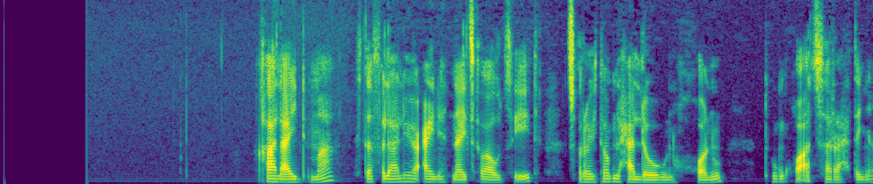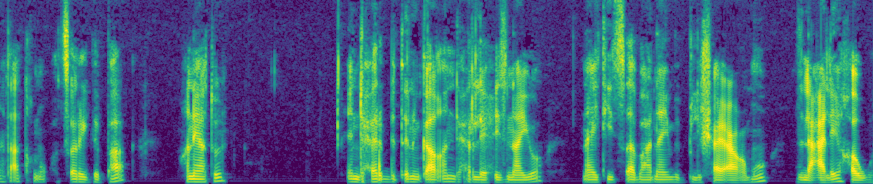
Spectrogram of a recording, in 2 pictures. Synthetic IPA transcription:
kʰalʔajd̪ɨmːaz̥ɨt̪ʰɐfɐlalɐjuʕajnɐt̪najt͡sʼɐβawt͡sʼɨ̰ʔit̪ | t͡sʼɨɾot̪ʰo̞mlɨħalːɐwuwɨnxɨ̥xo̞nu | t̪ʼɨŋkʷʼuxʼa̰t̪sɐrːaħt̪ʰɐɲːat̪ʰa̰t̪kʰɨnɨkʼot͡sʼɨɾjɪɡɨbːa | mɨxnijat̪ʰun | ɨnd̪ɨħɨɾbɨt̪ʼɨnɨkʼa̰χʼɨ̰nd̪ɨħɨɾlɐjħiznajːo̞ | nʔajt̪ʰit͡sʼɐβanajmɨbɨlɨʃajʕa̰χʼmu | zɨlʕalɐjɪxɐwːʊn

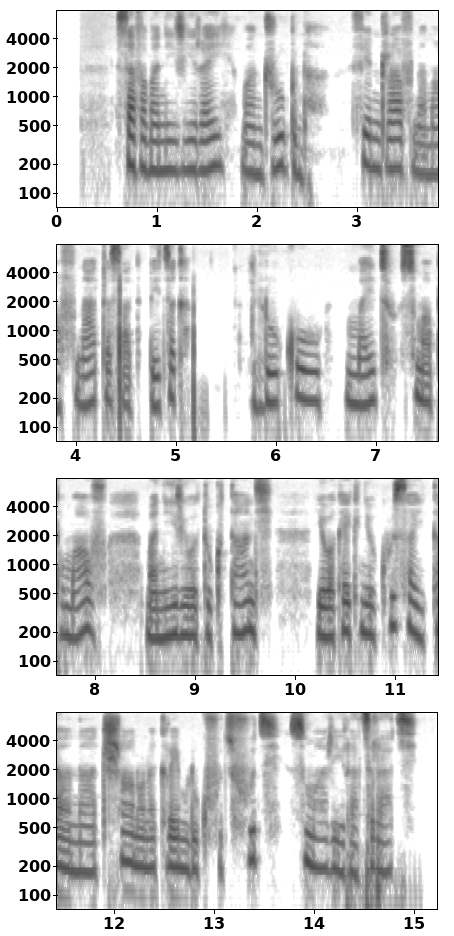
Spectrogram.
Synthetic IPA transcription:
z̥avəmaniɾiɾajmaɳɖ͡ʐubinə̥ | fenuravinəmafunaʈ͡ʂəsa̰d̪ib̥et͡sakə̥ | milukʰu | majt͡su̥simapimavu̥maniɾewat̪uku̥t̪and̪i̥ | ewakajkinewkusəit̪anaʈ͡ʂi̥ʃanwanakirajmiluku̥fut͡si̥fut͡si̥simaɾirat͡sirat͡si̥

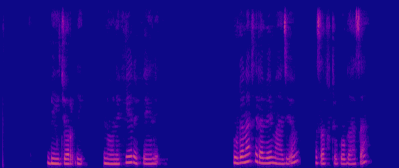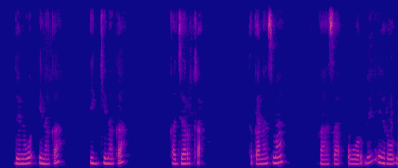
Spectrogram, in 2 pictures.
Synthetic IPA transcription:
biːd͡ʒoɾɗi | nɔnɛfɛɾɛfɛːɾɛ | ɗudɔnafiɾabɛmad͡ʒiʔɔn | hasafu̥tuɡɔɡasa | ndɛnwoɗinaka | ɗiɡːinaka | kad͡ʒaɾtʰa̰ | ɗakanasma | ɡ̥aːsawɔɾbɛːɾɔːɓɛ

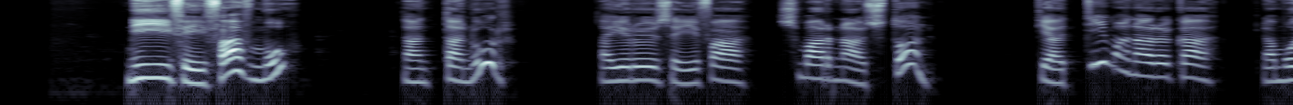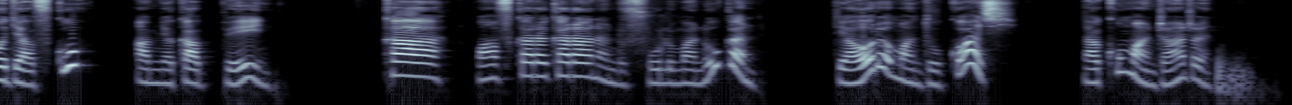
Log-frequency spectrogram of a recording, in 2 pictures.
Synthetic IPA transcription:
niveivavimu | nanit̪anuɾu̥ | naiɾezajefə | sumaɾinaz̥i̥t̪onə̥ | d̪̥eat̪imanaɾakə | lamod̪iavu̥ku | aminakabib̥eini̥ | ka | wanfi̥kaɾakaɾanəniv̥ulumanukanə̥ | d̪̥eawɾewmand̪ukazi̥ | nakumaɳɖ͡ʐaɳɖ͡ʐanə̥

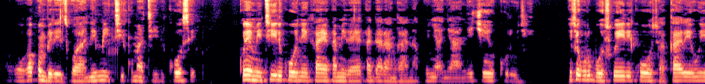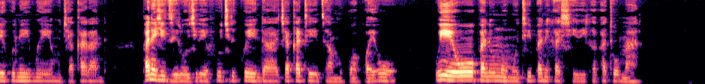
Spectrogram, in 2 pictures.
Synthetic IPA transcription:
aɡawkako̞mbe̞ɾe̞d͡zwane̞mitʰikumadʱiʋiko̞se̞ | kune̞mitiːɾikuo̞ne̞kajakamiɾajakaɗaɾaŋɡanakuɲaɲane̞t͡ʃekuɾud͡ʒi | ne̞t͡ʃe̞kuruɓo̞ʃwe̞iɾiko̞ʐakaɾe̞uje̞kune̞imwe̞jemud͡ʒakaɾaːnda | pane̞t͡ʃid͡ziro̞t͡ʃire̞fut͡ʃirikue̞ndat͡ʃakate̞d͡zamuɡʱwaɡʱwaiwowo | uje̞wo̞pane̞umwe̞mutʰipane̞kaʃirikakato̞maːra

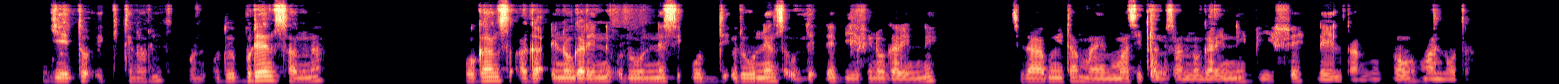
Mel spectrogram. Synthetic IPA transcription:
d͡ʒeːt̪ːɔʔɪkːɪ̥t̪ɪnɔɾɪ | d̪bʊd̪ensɐnːɐ | wɔɡansɐʔɐɡɐʔːɪnɔɡɐɾɪnːɪʊd̪uːnɛsdʊd̪uːnːɛːnsɐ̰ʊ̰d̪ːɪᶑɛbiːfɪnɔɡɐɾɪnːɪ | sɪd̪aːbʊɪt̪ɐmɐjɛmːasɪt̪ʼɐmsɐnːɔɡɐɾɪnːɪbiːfːɛle̞ːlt̪ɐnːʊnoːmɐnːɔːt̪ɐ̥

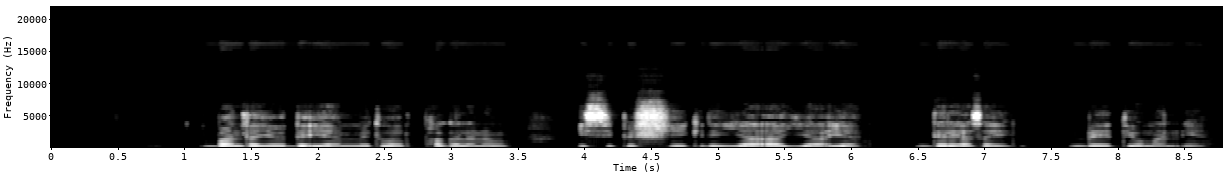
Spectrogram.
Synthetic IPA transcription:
bɐnt̪ːɐjod̪ɛʔɪjɐmɛt̪ʊwapʰɐɡɐlɐnɐw | ɪsːɪpːɛʃiːkʼːɪd̪ɪjaːʔa̰jaːʔɪjɐ | d̪ɛɾɛʔɐ̰sɐj | be̞ːt̪ːɪjɔmɐnʔɪ̰jɐ

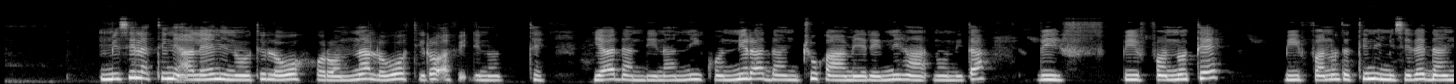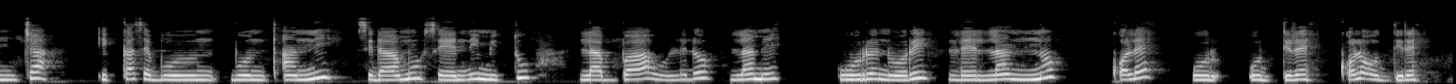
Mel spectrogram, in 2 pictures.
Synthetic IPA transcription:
mɪsɪlɛt̪ːɪnɪɐle̞ːnɪnoːt̪ɪlɔwɔhɔɾɔnːɐlɔwɔt̪ɪɾɔɐfɪ̰ᶑɪnɔt̪ːɛ | jaːd̪ɐnd̪inɐnːɪkɔnːɪɾɐd̪ɐnt͡ʃːʊkaːmeːɾɛnːɪhaːnonɪt̪ɐ | biːfːɐnːɔt̪ɛ | biːfːɐnːɔt̪ɛt̪ːɪnɪmɪsɪlɛd̪ɐnt͡ʃːɐ | ɪkːɐsɛ | bʊnt̪ʼɐnːɪ | sɪd̪aːmʊse̞ːnːɪmɪt̪ːʊ | lɐbːaːhʊlːɛd̪ɔlɐmɛ | uːrːɛnoːɾɪleːlːɐnːɔ | kʼɔlɛ | ʊd̪ːɪɾɛ | kʼɔlɔʊd̪ːɪɾɛ

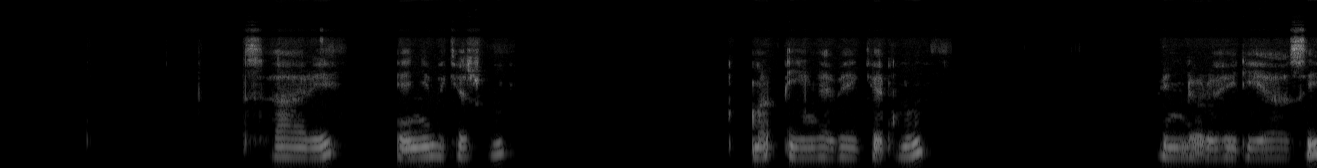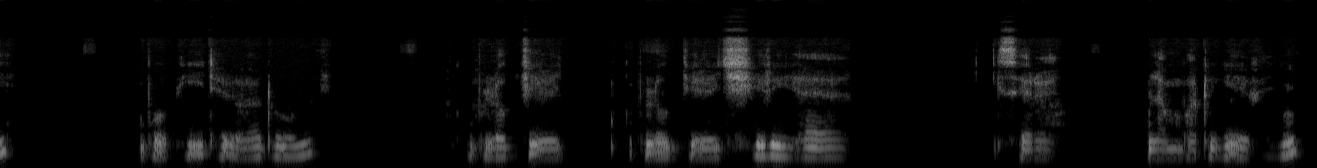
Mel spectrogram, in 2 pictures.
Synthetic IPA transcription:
saɾɛ | ɛɲiɓɛkesu | maɓːiŋɡabɛɡɛdnun | bindɔ̰ɗɔhedijasi | bɔ̰pʰḭtʰɛɗɔadɔmɛ | bl | blɔɡ̚d͡ʒɛɾd͡ʒʃiɾiha | isɛɾa | lambatuɡɛfɛɲɛ

